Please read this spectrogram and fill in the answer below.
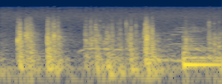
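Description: Tap shoes striking hard pavement in a break in the band's music: a run of sharp, uneven taps. The jazz-funk band comes back in near the end.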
